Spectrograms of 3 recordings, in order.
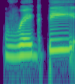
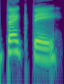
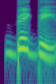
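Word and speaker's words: Begbie: to London and and Rigby, is that how you say it? Um, beg Oh, Begby. Bigby, thank you.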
